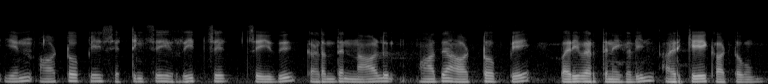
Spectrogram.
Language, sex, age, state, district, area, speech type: Tamil, male, 30-45, Tamil Nadu, Mayiladuthurai, urban, read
